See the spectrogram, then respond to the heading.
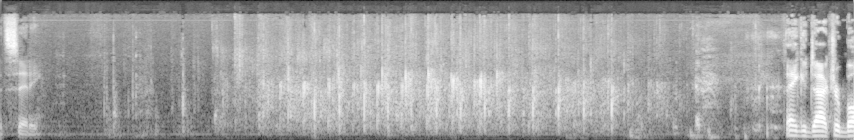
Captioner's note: applause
